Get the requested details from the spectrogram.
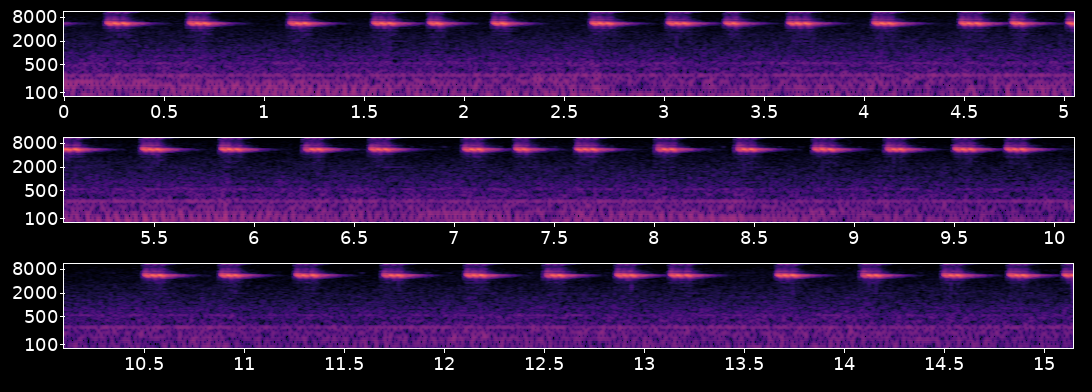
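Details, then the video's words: Night-time crickets chirping in a fast, regular train of sharp high pulses, roughly two or three each second, interrupted by a short gap, over a quiet low background hum. "The sound of crickets at night"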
